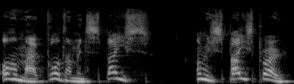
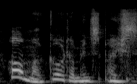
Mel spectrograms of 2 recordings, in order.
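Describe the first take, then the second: First: A higher, laid-back New Zealand accent for the space line. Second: Put-on a higher, wide-eyed old granddad in awe; old man voice. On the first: Shown as a demonstration. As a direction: show how a real New Zealand accent sounds, ending on bro. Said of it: "if I was doing a New Zealand accent". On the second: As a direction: play an amazed old man seeing space for the first time. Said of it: "I was just doing a, an old man".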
